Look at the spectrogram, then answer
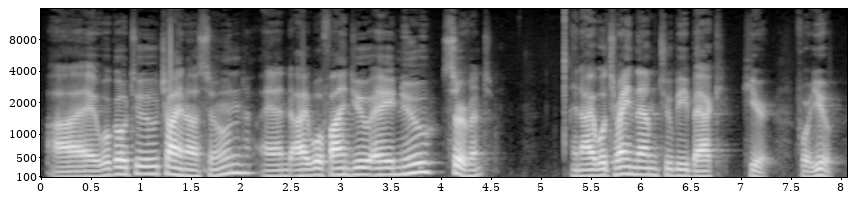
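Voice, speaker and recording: A man voicing a humble, devoted Chinese male butler who speaks slowly and softly in broken, formal phrases. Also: medium pitch, pitched below the performer's own voice, close to an everyday voice.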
